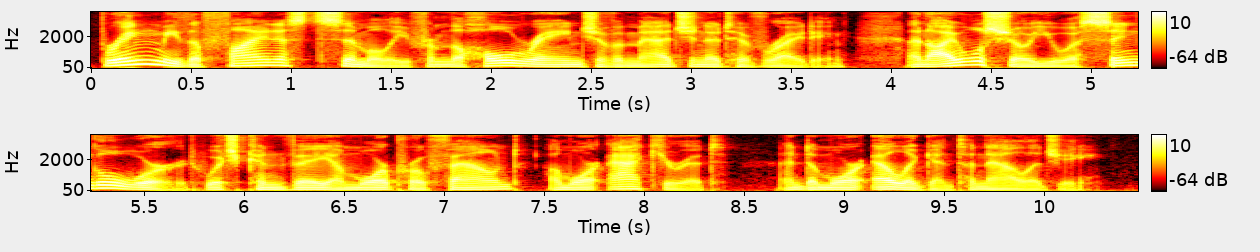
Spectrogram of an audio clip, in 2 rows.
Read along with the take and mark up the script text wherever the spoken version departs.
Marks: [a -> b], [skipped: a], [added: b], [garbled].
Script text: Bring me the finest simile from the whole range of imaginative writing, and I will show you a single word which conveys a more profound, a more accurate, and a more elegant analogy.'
Bring me the finest simile from the whole range of imaginative writing, and I will show you a single word which [conveys -> convey] a more profound, a more accurate, and a more elegant analogy.'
